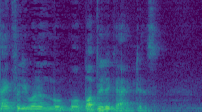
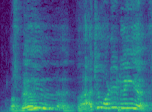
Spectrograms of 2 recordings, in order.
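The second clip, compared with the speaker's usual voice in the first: startled call; 7 dB louder than usual. Retold or imitated. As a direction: jolt awake and call out. Startled waking, calling out.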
